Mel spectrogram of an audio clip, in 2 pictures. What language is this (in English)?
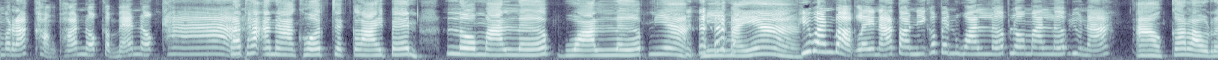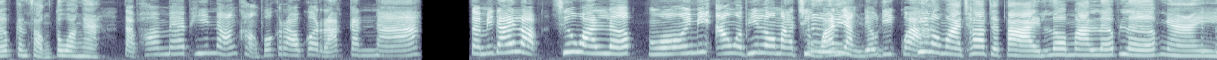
Thai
